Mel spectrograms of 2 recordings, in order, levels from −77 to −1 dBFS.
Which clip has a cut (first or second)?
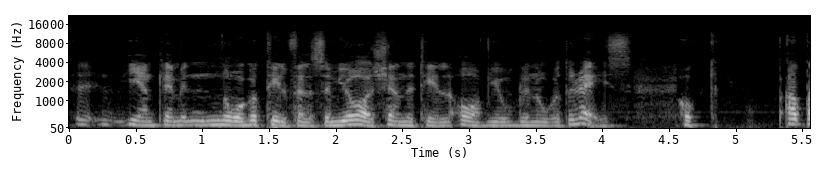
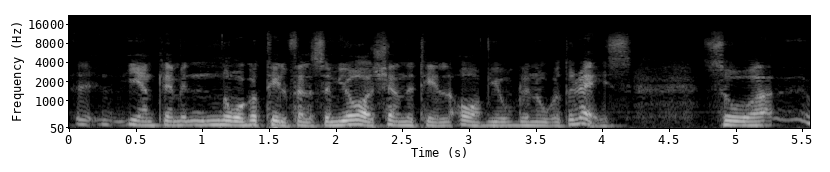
first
